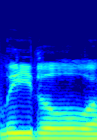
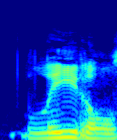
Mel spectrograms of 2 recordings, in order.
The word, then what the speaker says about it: Lidl: So I've heard people pronounce it Lidl, Lidl, Lidl. I mean, we just call it Lidl.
